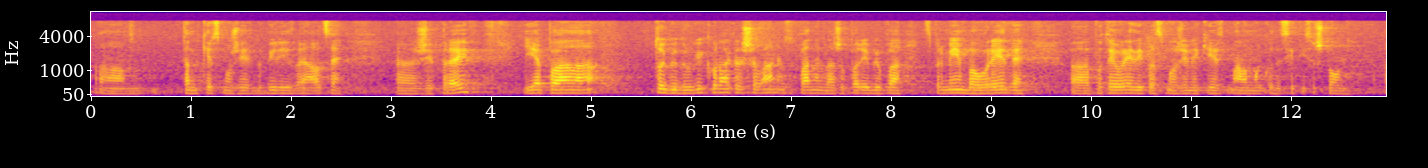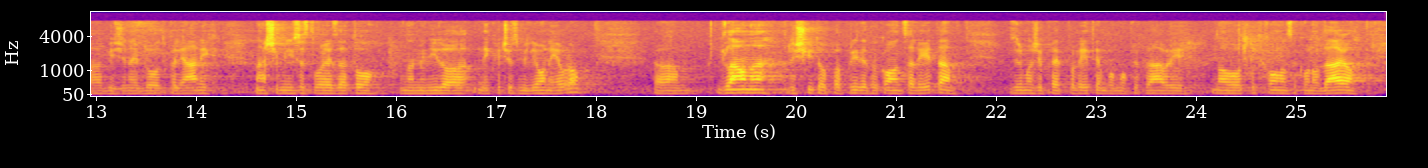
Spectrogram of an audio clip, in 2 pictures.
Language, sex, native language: Slovenian, male, Slovenian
